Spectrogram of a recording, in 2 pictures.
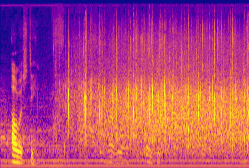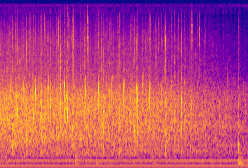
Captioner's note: applause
